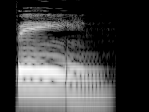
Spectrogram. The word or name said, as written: bain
